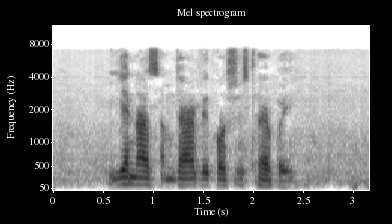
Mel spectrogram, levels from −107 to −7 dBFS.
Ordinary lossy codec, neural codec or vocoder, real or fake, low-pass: AAC, 64 kbps; codec, 16 kHz, 2 kbps, FreqCodec, larger model; fake; 7.2 kHz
